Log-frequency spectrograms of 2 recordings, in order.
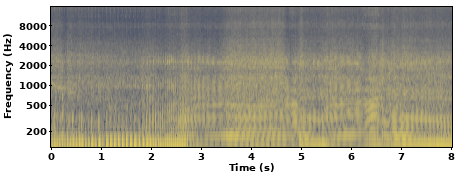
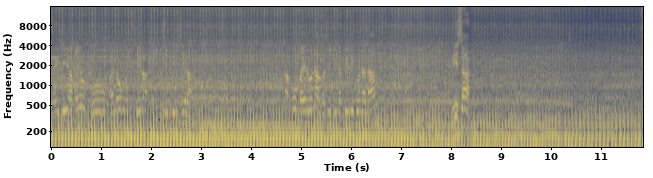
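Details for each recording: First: Yamaha NMAX 155 with a remapped ECU, first fire after repairing a noisy-engine complaint. Even thumping idle, then throttle blips that rise and fall smoothly, no ticking or rattle. The idle sounds right. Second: Yamaha NMAX 155 scooter at steady idle with a noisy engine: rapid, fairly even top-end clatter, about four beats a second; worn rocker arm roller and cam lobe.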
